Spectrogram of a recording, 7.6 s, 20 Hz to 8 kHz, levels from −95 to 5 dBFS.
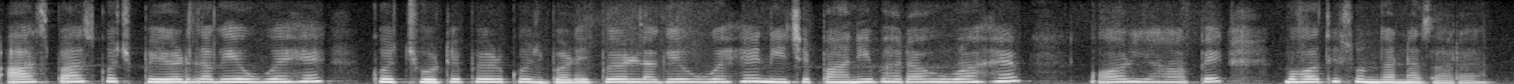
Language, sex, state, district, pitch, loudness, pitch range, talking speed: Hindi, female, Jharkhand, Sahebganj, 260 Hz, -15 LUFS, 250-270 Hz, 220 wpm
